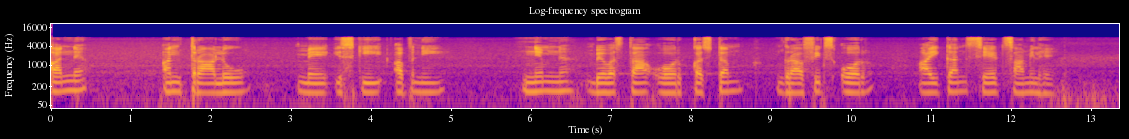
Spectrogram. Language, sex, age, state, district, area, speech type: Hindi, male, 30-45, Madhya Pradesh, Harda, urban, read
